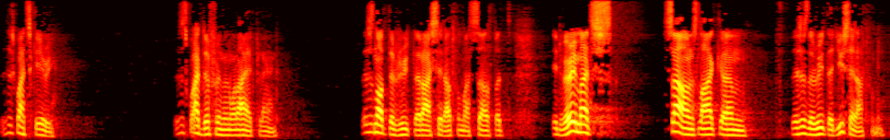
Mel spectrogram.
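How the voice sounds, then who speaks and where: A man with a South African accent, a native Afrikaans speaker, giving a reflective personal testimony as a preacher, conversational and halting with fillers. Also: mid-range voice, animated, long reverb tail.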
